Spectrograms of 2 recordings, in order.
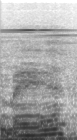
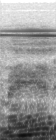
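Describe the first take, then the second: First: The word is said in an amazed tone. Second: The word is said in an angry tone. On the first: "meaning that you're amazed" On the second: "expressing anger"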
